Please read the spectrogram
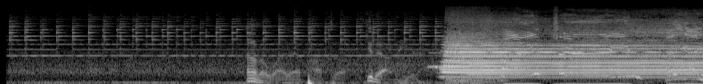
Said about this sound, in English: Oh shit. We got a train coming already? What?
